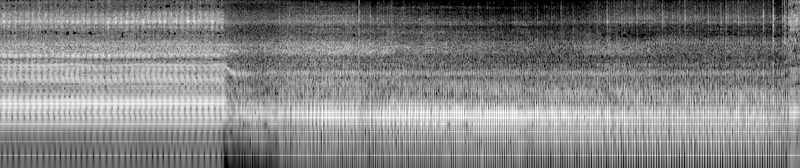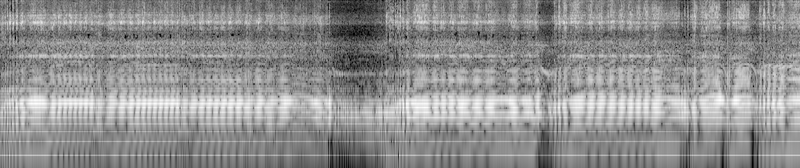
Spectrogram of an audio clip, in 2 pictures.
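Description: A chainsaw engine roars close by, its pitch dropping and rising again and again.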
